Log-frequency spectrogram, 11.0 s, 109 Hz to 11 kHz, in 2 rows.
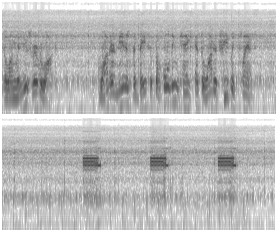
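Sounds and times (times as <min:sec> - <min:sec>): faint receiver hiss: 0:00.0 - 0:10.3
data tones: 0:07.1 - 0:07.5, 0:08.4 - 0:08.8, 0:09.8 - 0:10.2.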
